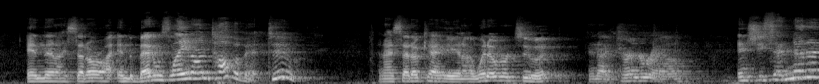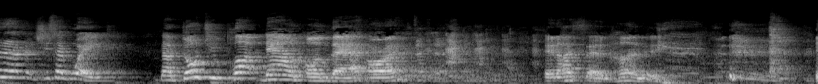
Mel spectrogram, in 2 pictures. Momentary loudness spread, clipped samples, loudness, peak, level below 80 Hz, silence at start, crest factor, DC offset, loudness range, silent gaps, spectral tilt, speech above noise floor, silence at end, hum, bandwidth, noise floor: 13 LU; under 0.1%; -18 LUFS; 0 dBFS; -46 dBFS; 0.25 s; 18 dB; under 0.1%; 6 LU; none; -5 dB/octave; 32 dB; 0.05 s; none; 11.5 kHz; -50 dBFS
